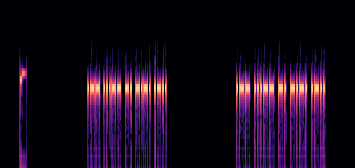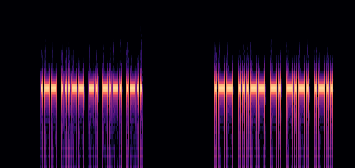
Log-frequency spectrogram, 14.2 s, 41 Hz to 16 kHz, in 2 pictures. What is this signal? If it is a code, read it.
Morse code, heard as a keyed tone, about 39 wpm, 700 Hz. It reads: W3NCL W3NCL W3NCL W3NCL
